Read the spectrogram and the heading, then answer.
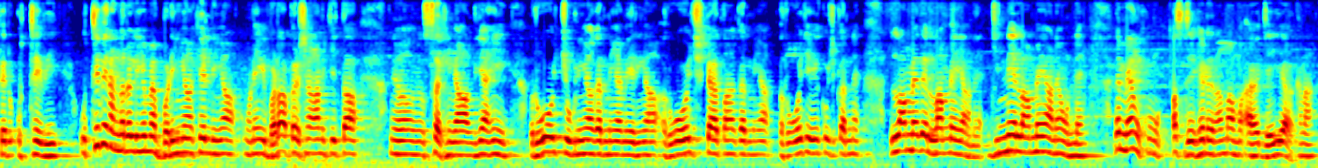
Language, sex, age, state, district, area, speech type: Dogri, female, 60+, Jammu and Kashmir, Jammu, urban, spontaneous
